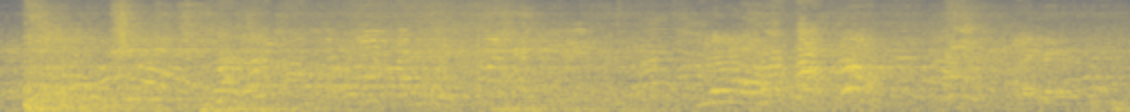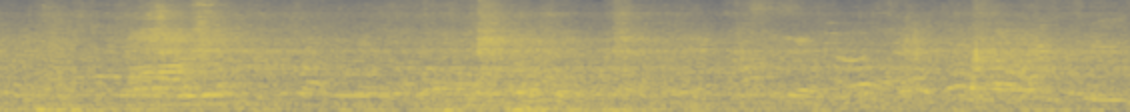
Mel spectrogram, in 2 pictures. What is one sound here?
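Skates scrape and hiss across ice in an echoing rink.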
